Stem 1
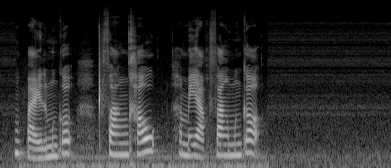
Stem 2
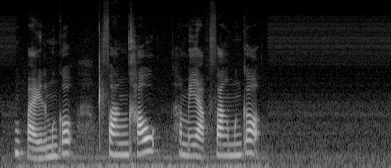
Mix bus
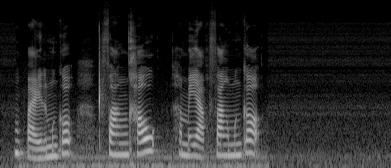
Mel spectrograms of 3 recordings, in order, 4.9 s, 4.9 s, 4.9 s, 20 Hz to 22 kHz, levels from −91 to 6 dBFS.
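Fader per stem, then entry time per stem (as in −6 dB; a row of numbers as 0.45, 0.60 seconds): −4.5, −9.0 decibels; 0.00, 0.00 seconds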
